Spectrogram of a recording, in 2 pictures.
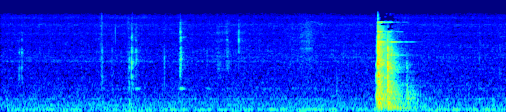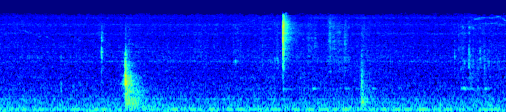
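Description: Hand handling of a plastic pressure-regulator filter bowl as its O-ring is taken off: a few light clicks and knocks. The loudest knock comes a little under four seconds in, another just after six seconds, and a sharp click near eight seconds.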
